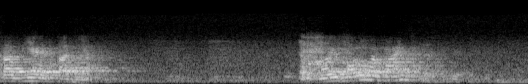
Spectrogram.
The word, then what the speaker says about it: Qadian: Because all scholars of old time would have pronounced Qadian as Qadian.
